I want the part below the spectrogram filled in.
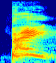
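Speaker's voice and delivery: loud imitated crash; crash sound effect. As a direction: blurt the crash like an explosion. Car crashes in lot.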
